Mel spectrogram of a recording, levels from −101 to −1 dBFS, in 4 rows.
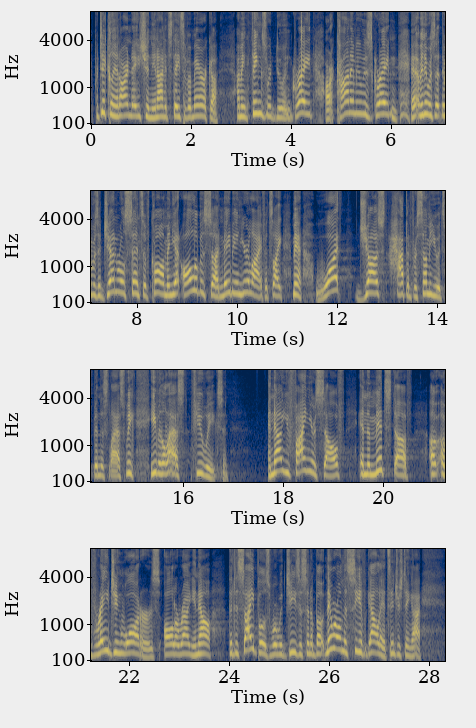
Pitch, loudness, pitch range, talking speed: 235 Hz, -23 LUFS, 215-265 Hz, 210 wpm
